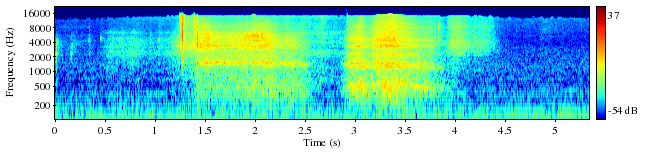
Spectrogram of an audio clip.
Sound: deep breath

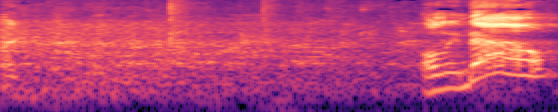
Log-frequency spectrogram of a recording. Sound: audience laughing

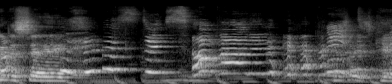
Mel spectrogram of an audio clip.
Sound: laughing

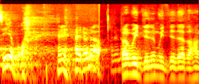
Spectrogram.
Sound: chuckle

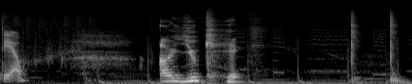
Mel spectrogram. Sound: gasps

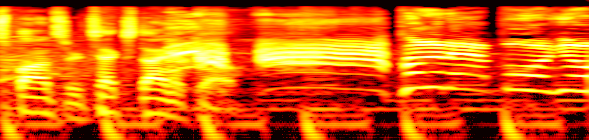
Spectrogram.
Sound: laughs

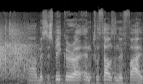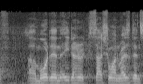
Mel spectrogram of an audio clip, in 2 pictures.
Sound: applause

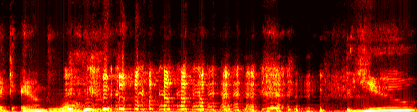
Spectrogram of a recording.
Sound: group laughs

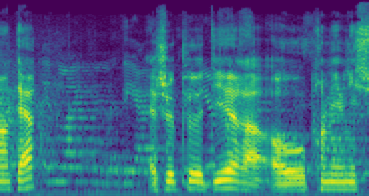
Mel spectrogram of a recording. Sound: applause

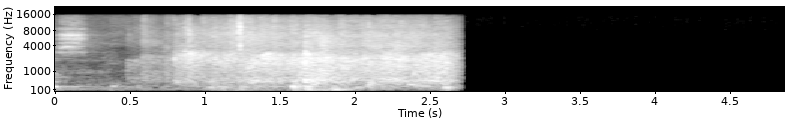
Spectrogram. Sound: audience applauding

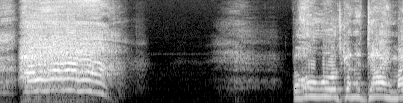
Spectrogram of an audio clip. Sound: screams

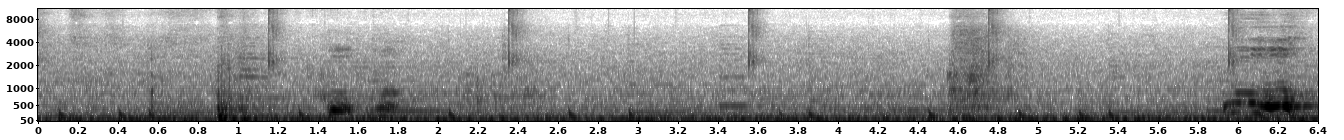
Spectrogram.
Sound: thud

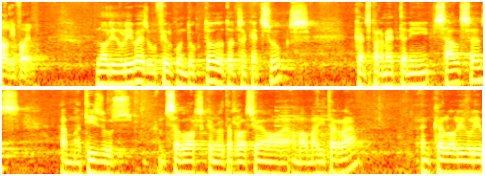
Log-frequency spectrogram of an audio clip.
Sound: speaking catalan

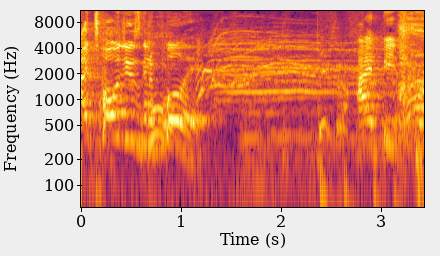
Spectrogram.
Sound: children screaming

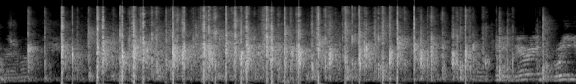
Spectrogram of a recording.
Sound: audience applauds

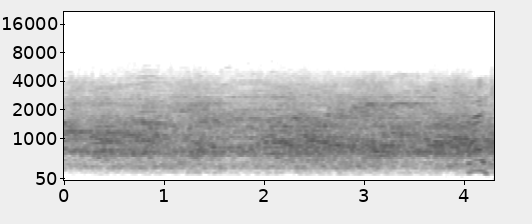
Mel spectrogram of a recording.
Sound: cheering; chanting "Four more years!"

